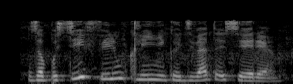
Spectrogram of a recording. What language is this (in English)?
Russian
